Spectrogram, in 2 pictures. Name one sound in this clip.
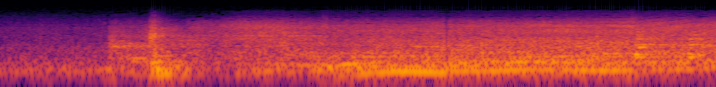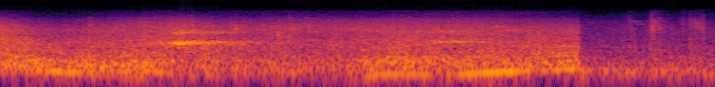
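A sedan's engine pulls away down a street.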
